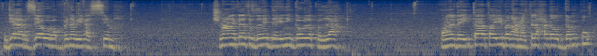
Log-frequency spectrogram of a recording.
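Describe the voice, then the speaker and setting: A woman's voice: fairly high pitch, fairly even intonation, fast, pauses often, darkish tone, a little hiss or hum. A woman with an Egyptian Arabic accent chatting on a casual livestream, bickering and complaining at her viewers. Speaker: live streamer. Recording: echoey room.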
